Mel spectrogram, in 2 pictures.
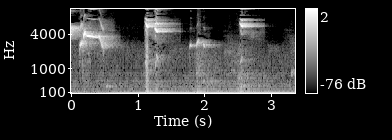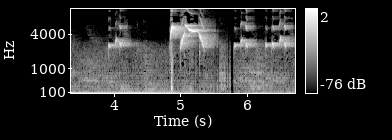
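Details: Moroccan goldfinch in strong 'btbta' song style, clear bright chirps and liquid twittered notes given in short bursts with brief gaps, some sliding high phrases and softer repeated tweets, quiet background.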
